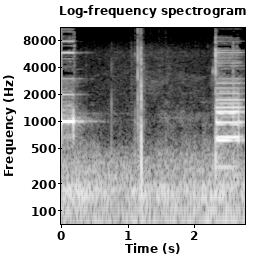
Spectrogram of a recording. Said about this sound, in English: the person you're trying to reach is unavailable. They're having an FML moment. Please leave a message at the beep. If you dare.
